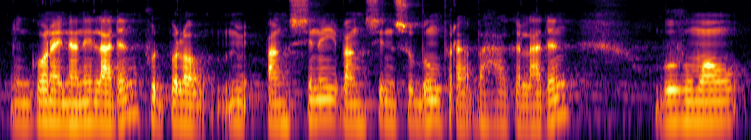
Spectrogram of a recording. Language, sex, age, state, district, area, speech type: Bodo, male, 30-45, Assam, Udalguri, urban, spontaneous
